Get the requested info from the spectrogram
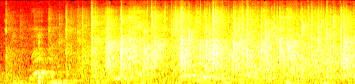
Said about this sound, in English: Just that tepid applause. Oh my goodness, I feel so encouraged.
